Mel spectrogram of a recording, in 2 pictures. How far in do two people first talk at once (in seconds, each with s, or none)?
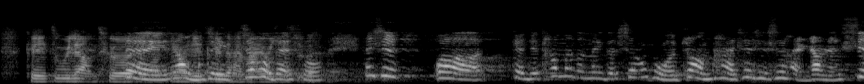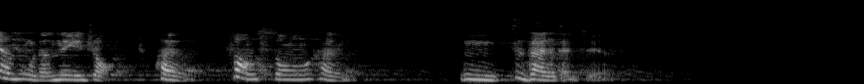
1.2 s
